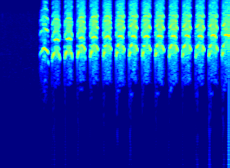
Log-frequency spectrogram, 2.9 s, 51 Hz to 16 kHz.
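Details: ['Osprey protecting its nest, recorded on nest camera #3 on 31 August 2021, calling a rapid train of about thirteen shrill whistled notes that continue to the end.']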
